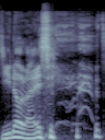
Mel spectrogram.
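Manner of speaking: talking down, patronising tone. Retelling own earlier question to the other speaker: imitating a condescending question. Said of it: "Now I just asked you condescendingly".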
